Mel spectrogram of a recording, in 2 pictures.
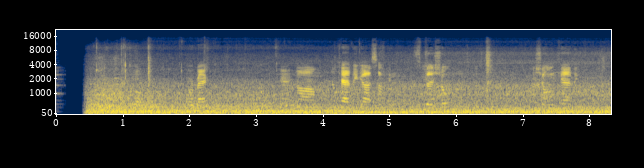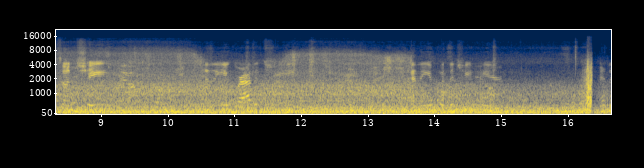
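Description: Jet airliner cabin noise in flight: a steady low rumble of engines and airflow, starting abruptly about half a second in, with indistinct voices of nearby passengers over it.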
